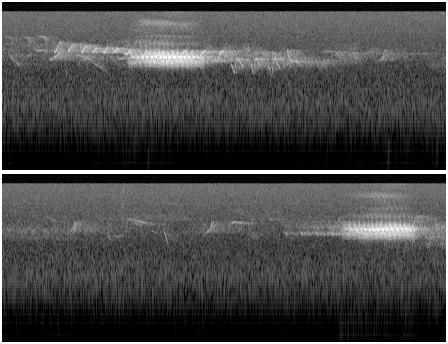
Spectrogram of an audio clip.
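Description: A brambling gives a harsh, wheezy, drawn-out buzz, then repeats it about six seconds later. Thin chirps from other birds are heard in the background.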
